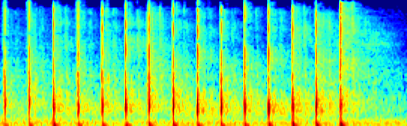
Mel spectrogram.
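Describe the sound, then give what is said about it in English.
Hand clapping used to demonstrate tempo, about fifteen crisp, evenly spaced claps at a fast, steady pulse, moderately quiet and heard alone without talking. “So even all I'm doing is clapping, right? But even in my clapping, there's a difference you feel between”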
